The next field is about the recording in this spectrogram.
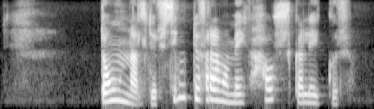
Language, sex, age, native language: Icelandic, female, 30-39, Icelandic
